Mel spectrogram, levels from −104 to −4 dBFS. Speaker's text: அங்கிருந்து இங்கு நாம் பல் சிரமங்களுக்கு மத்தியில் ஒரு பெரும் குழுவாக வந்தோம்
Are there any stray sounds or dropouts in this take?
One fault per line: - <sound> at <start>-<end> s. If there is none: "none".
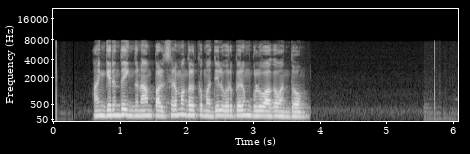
none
